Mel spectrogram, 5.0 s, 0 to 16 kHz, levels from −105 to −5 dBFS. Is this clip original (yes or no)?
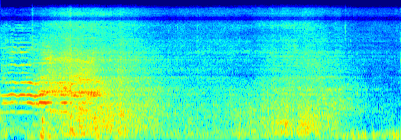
no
